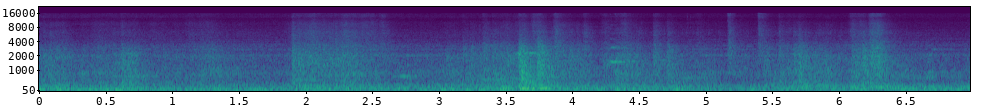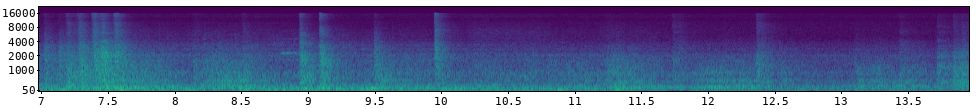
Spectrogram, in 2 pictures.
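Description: A train running past close by: a steady rumble with irregular metallic clanks and a few brief squeaks.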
